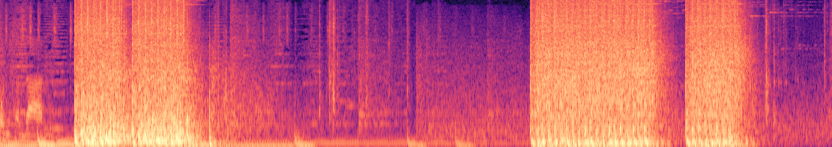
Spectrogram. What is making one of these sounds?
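A rifle fires loud rapid bursts of shots.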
